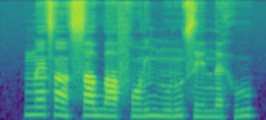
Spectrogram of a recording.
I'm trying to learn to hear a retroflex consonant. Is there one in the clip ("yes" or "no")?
no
